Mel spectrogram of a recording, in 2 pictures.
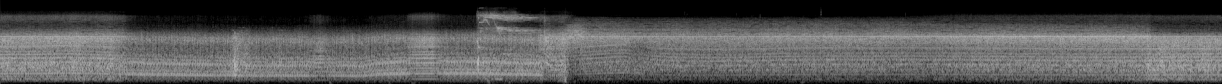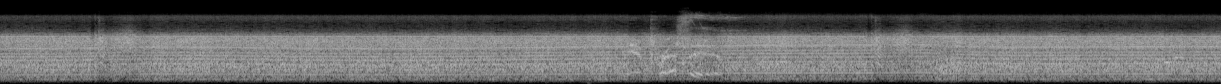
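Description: A motorcycle engine whines steadily at high revs, rising and falling in pitch as it speeds up and slows down.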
